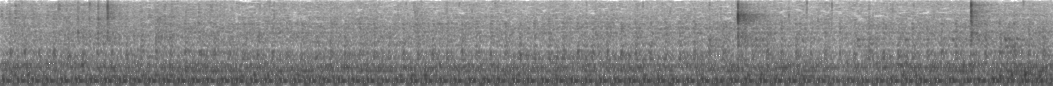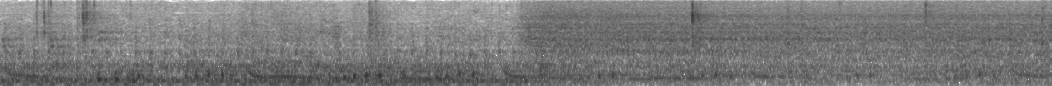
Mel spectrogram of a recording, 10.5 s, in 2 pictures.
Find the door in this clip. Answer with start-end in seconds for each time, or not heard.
not heard.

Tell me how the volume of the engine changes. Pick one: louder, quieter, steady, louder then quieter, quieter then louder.
steady.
